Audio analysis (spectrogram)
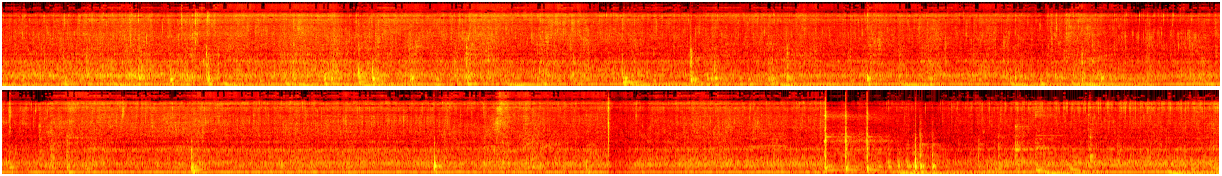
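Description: Cabbage cooks with paprika and seasoning in a pot for Jamaican-style steamed cabbage, giving a steady, busy sizzling hiss over a constant low hum, with occasional clinks and stirs throughout.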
